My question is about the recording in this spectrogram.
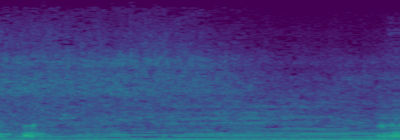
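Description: A steady low machine hum, a motor or engine running evenly with several steady higher tones above the drone.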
